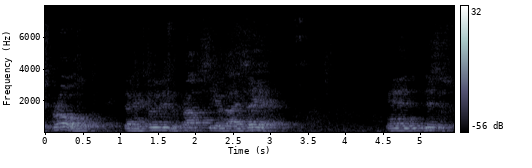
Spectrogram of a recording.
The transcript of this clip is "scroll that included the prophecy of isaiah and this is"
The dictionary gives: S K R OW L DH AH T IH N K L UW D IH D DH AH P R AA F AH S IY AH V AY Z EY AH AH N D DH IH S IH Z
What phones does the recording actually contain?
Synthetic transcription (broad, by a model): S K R OW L DH AH T IH N K L UW D IH D DH AH P R AA F AH S IY AH V AY Z EY AH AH N DH IH S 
